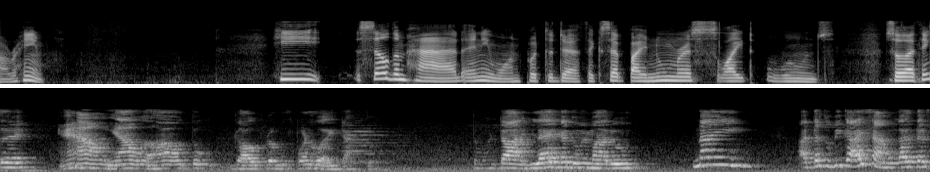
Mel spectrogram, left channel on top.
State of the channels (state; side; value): different; both; correlation 0.00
